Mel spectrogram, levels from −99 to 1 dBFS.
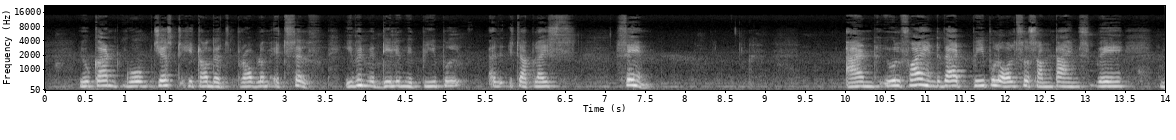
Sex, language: female, English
